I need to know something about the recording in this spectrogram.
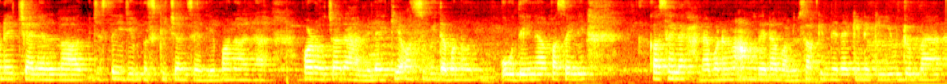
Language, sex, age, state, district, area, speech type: Nepali, female, 30-45, West Bengal, Jalpaiguri, urban, spontaneous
